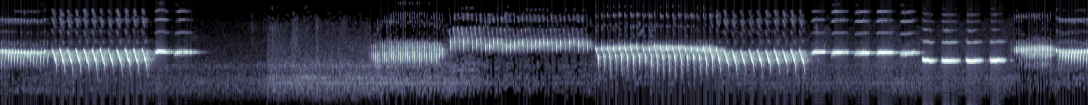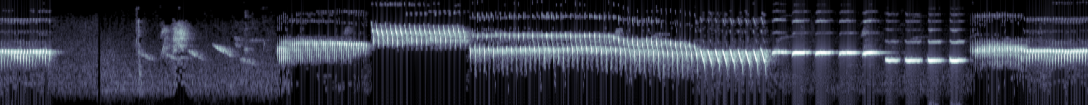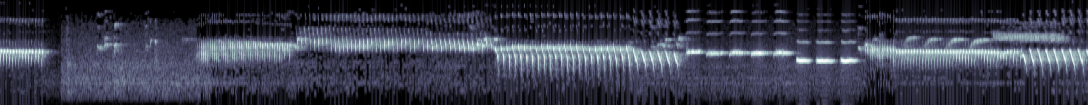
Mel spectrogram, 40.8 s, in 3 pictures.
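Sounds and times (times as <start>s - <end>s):
domestic canary singing: 0.0s - 2.6s, 4.6s - 14.4s, 15.3s - 40.7s.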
